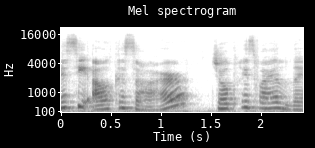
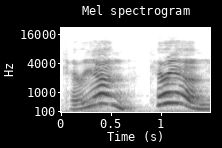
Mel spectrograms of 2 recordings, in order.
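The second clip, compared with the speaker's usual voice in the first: loud, high burst of recognition; excited realisation; 9 semitones higher, 9 dB louder than usual. Real, not acted. Streamer finally getting the pronunciation, excited realisation. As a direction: call out Carrie Ann twice, higher and louder. Suddenly gets the name's pronunciation.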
